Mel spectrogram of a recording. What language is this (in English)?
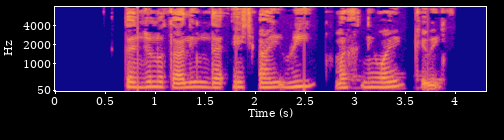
Pashto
